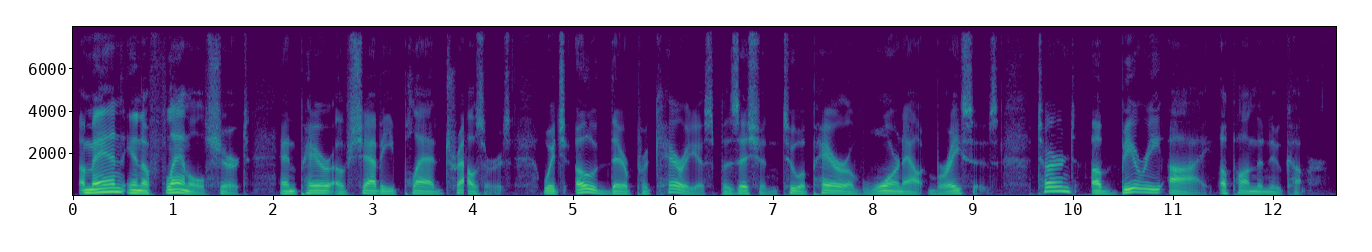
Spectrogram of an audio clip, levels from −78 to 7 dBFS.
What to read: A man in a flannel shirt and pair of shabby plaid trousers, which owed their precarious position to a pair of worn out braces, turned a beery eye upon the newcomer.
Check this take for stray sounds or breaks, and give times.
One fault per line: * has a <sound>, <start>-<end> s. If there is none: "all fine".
* has a dropout, 3.9-4.0 s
